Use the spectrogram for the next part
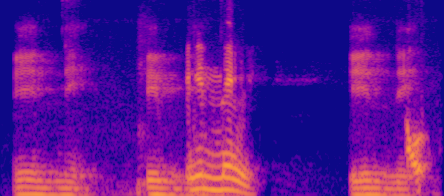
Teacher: O N, eu não uso lábio, eu uso o palato, né? Eu uso a língua.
